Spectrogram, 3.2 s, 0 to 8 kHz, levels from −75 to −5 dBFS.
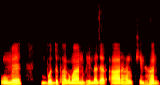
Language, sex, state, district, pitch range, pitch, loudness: Maithili, male, Bihar, Samastipur, 125-135 Hz, 130 Hz, -20 LUFS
